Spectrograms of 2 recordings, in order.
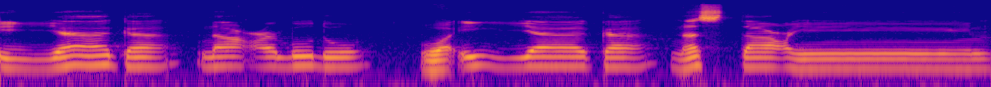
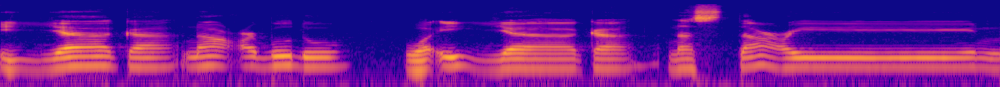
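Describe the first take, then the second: Both takes have the same delivery.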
